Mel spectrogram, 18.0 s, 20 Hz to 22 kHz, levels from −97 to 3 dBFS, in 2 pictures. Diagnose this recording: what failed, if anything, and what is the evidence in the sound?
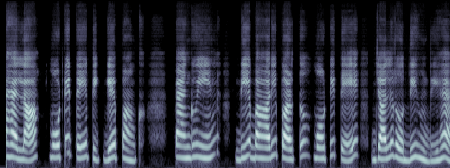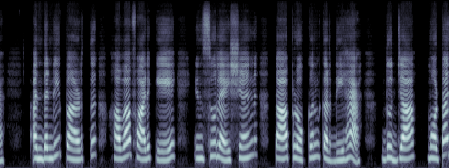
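Channel delay (comb filtering) at the buffer stage: hollow speech throughout, with fixed notches from near 400 Hz, as one channel lags about 1.5 ms before mono summing.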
